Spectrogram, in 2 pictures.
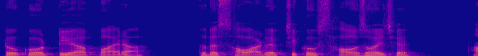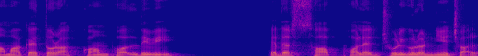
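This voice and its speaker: A cartoon kite chief played by a man, commanding and full of threat. The voice is clean and resonant, holding an even, hard line as he orders smaller creatures about. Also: mid-range voice, moderate pace, clean tone, lightly acted. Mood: angry. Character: bullying male kite bird gang chief. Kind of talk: Bengali children's cartoon voice acting.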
